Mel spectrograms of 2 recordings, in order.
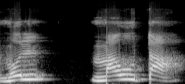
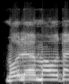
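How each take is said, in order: First: The L sound is held steady without any bounce. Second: The L sound is released with a bouncing echo. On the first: The speaker calls it right. "लाम के ऊपर आवाज़ जब जाए तो जम जाए" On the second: The speaker calls it wrong. "इसमें कलकला नहीं करना, मुल मऊता नहीं पढ़ना"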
